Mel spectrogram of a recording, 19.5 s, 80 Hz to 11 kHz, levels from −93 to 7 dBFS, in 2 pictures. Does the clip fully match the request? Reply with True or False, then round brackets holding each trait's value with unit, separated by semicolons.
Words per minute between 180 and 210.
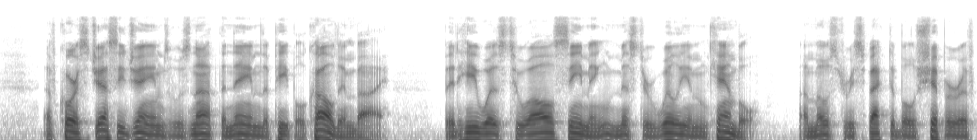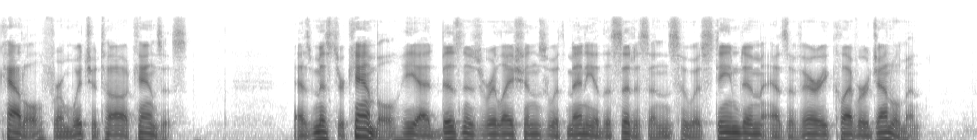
False (155 wpm)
